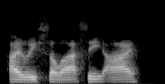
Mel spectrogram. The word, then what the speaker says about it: Haile Selassie I: The Rastafarians pronounce it as I, like, when they say I and I, that's like the Rastafarian for God. I think that's the reason they pronounce the I for Haile Selassie I.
